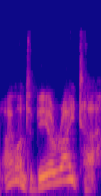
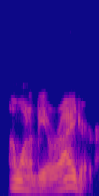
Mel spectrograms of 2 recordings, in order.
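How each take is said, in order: First: High, loud British demo with crisp T's; British accent. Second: American accent, T softened to D in "rider". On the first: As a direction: exaggerate British T's in a raised voice. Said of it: "If you can hear lots of T's". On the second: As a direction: do American, letting the T's slacken. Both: Shown as a demonstration.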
